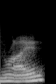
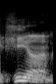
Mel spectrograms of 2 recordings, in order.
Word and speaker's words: Ryan: Now that I'm here in Rio, it's a lot easier for people to say Ryan, even though they still get it wrong. They say Heon because they don't pronounce R like R.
